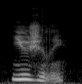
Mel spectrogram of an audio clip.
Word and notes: usually: American English

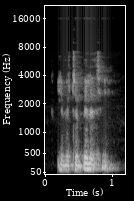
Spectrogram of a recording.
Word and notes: irritability: British English

